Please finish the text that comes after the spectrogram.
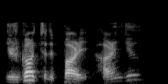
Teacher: la entonación empieza abajo y al final termino con el volumen arriba.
